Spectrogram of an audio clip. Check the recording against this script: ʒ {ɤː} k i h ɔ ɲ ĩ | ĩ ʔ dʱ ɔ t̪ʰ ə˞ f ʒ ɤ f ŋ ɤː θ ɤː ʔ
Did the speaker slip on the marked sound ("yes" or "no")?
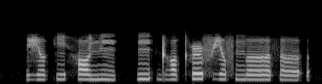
yes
